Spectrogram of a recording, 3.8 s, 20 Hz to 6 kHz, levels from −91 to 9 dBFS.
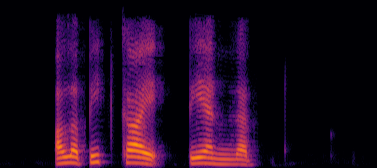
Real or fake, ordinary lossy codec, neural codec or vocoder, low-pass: fake; AAC, 24 kbps; codec, 24 kHz, 0.9 kbps, WavTokenizer, large speech release; 5.4 kHz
